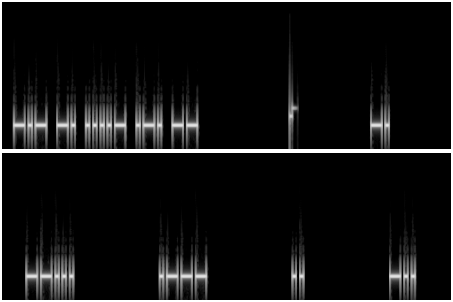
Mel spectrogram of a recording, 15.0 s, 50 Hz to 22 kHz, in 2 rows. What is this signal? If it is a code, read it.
Morse code, heard as a keyed tone, about 20 wpm, spaced as for 9 wpm, 700 Hz. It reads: KN4RM N7JID
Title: USA Call Signs - 5 Characters - 8x Character Spacing - 20wpm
